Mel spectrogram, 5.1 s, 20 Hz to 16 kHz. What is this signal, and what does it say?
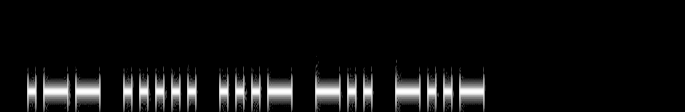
Morse code, heard as a keyed tone, about 20 wpm, 700 Hz. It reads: W5VDX
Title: USA Callsign DE Callsign 20wpm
